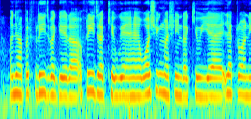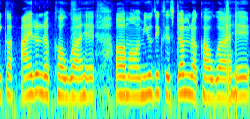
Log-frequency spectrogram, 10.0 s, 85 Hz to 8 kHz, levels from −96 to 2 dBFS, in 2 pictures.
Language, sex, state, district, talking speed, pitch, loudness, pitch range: Hindi, female, Uttar Pradesh, Jalaun, 155 wpm, 210 Hz, -25 LUFS, 205-225 Hz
